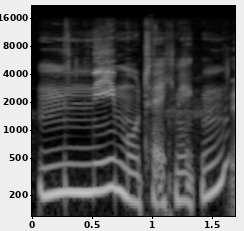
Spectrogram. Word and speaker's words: Mnemotechniken: Mnemotechniken. Wie spricht man es richtig aus? Mnemotechniken. – Ja, okay.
